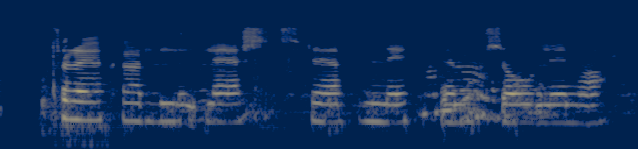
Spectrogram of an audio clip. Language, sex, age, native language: Icelandic, male, 8, Icelandic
